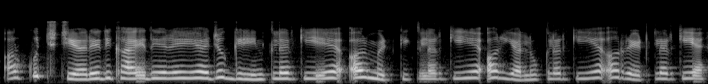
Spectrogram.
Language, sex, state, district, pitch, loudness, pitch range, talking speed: Hindi, female, Punjab, Fazilka, 270 Hz, -18 LUFS, 245-295 Hz, 230 wpm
